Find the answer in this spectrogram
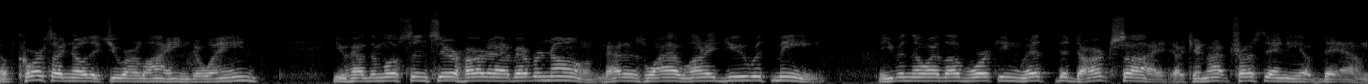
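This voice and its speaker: A man does a put-on character voice with a growl, pitched fairly high for a man and delivered at a moderate pace. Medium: read story. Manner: snarling, mocking.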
